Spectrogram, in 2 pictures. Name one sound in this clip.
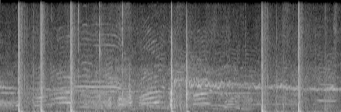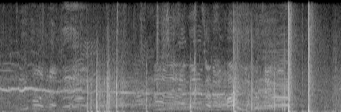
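Firework shells whistle and screech as they shoot upward.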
